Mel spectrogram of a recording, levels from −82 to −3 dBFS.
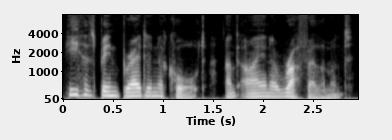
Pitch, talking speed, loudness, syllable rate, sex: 125 Hz, 265 wpm, -19 LUFS, 5.6 syllables/s, male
